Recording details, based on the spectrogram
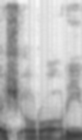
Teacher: Kemudian ra dibaca panjang, ra dibaca panjang. Ini namanya adalah mad iwad.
